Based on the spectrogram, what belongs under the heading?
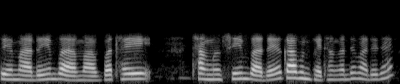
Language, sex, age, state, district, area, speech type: Bodo, female, 18-30, Assam, Baksa, rural, conversation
